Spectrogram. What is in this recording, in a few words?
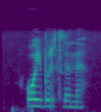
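"ойбыртлыны", Komi, female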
